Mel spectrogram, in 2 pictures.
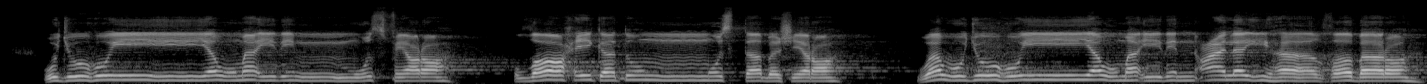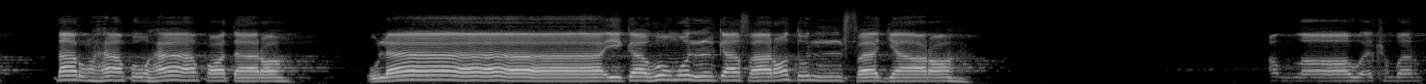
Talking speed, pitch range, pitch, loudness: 35 wpm, 160-195 Hz, 175 Hz, -23 LUFS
